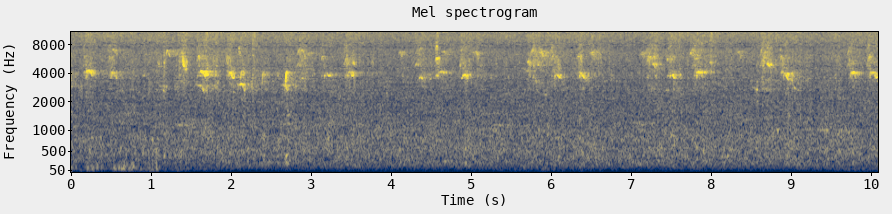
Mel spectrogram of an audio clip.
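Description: Faint outdoor ambience: a steady low hiss with birds chirping in many short, high notes throughout.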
